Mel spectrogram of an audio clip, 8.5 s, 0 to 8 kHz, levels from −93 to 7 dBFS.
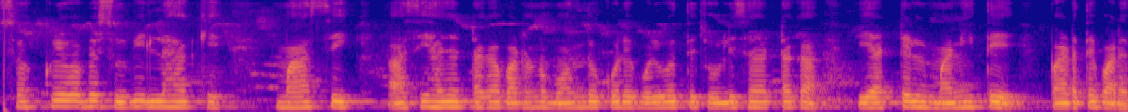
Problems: constant background noise, continuous background conversations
